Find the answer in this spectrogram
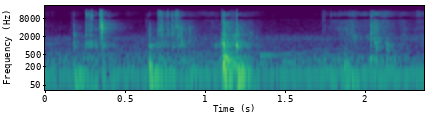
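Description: Desk-top crafting handling sounds: a plastic tape runner laying adhesive on a paper photo mat, then set down, with cardstock sliding and being pressed. A quick string of short clicks and scrapes, the loudest about a second in.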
